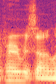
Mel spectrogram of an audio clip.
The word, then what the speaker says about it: Parmesan: How do you say it? Is it Parmesan? – Yeah, Parmesan, like, to powder stuff.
